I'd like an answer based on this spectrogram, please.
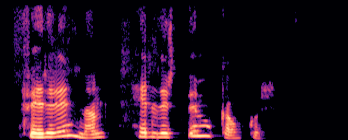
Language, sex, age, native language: Icelandic, female, 40-49, Icelandic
